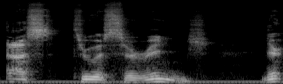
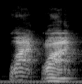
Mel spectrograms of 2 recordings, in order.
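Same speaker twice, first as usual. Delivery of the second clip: loud, higher duck impression; two punchy duck calls; duck quack; 5 semitones higher, 7 dB louder than usual. Imitates duck in riddle.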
